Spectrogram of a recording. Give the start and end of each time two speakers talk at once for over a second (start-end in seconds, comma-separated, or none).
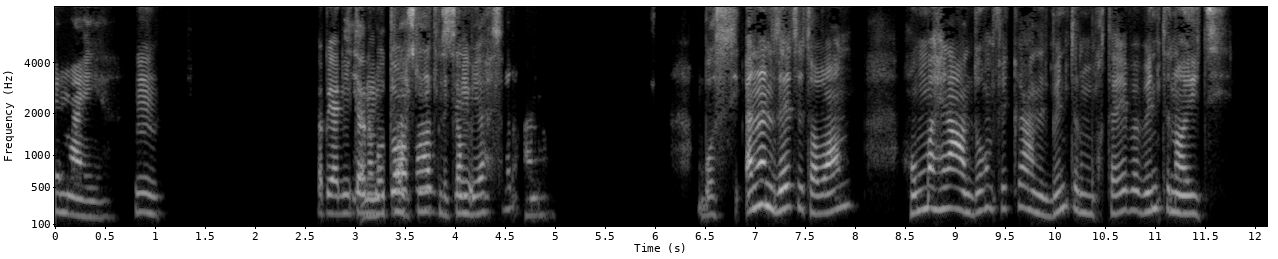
2.9-4.4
